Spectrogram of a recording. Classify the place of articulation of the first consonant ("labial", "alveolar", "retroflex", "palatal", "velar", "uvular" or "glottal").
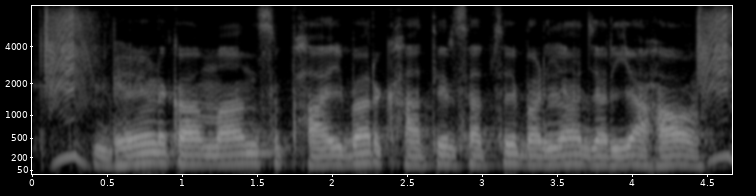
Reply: labial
